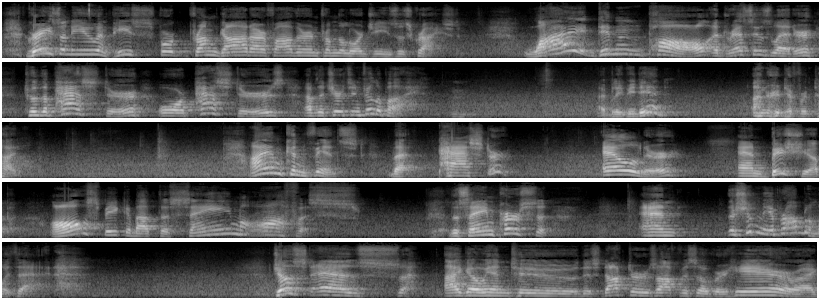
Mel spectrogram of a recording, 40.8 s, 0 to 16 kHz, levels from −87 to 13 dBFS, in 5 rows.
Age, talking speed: 50-69, 110 wpm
